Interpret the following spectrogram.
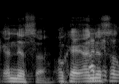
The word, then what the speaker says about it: Anissa: is your name pronounced anissa it is like Vanessa with an a unless it's love and kind of like a Melissa anissa Melissa like anissa okay i missin like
